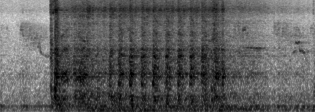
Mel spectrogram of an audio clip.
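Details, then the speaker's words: Hyundai Elantra after reconnecting the disconnected starter S terminal: starter cranks evenly under two seconds, engine almost catches but never fires; leaking fuel line pouring gasoline, no fuel pressure. "almost started right there I know what's going on here so here's what's going on that is your problem it's just pouring gasoline out so we have no fuel pressure"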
